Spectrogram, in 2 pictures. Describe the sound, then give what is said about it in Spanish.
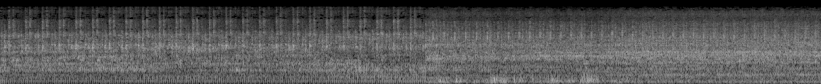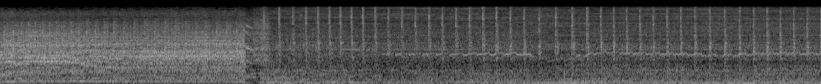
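Rapid metallic ticking from unloaded, oil-filled hydraulic valve lifters in a running engine, a dense, even clatter over a loud, steady idle that shifts in tone partway through. “Los buzos funcionan con aceite y cuando están descargados se escuchan así.”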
